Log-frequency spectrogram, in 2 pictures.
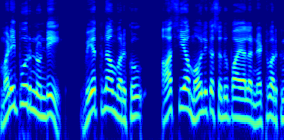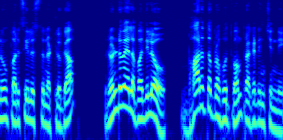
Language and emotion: Telugu, neutral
